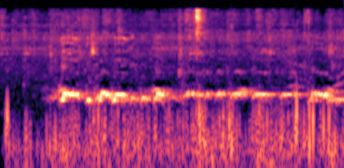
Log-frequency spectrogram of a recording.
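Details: Zebra dove in vigorous song, played to coax quiet birds into singing: one long, unbroken purring trill of rapid cooing notes, held level for about three seconds above low, busy background rumble.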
